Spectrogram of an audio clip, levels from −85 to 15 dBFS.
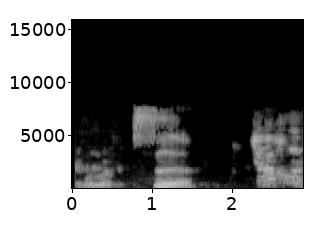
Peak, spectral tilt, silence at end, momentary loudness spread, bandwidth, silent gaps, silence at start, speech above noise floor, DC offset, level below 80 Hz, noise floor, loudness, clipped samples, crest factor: -2 dBFS; -2.5 dB/octave; 0 s; 12 LU; 8.2 kHz; none; 0.05 s; 41 dB; under 0.1%; -62 dBFS; -58 dBFS; -16 LUFS; under 0.1%; 16 dB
